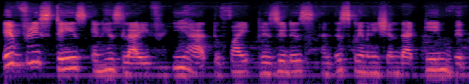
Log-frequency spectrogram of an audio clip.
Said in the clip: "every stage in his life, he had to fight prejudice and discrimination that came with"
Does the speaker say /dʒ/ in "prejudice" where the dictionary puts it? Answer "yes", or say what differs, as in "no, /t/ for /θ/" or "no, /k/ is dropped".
no, /z/ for /dʒ/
